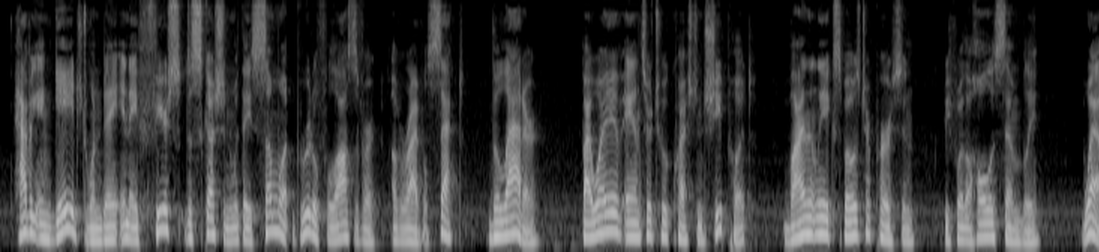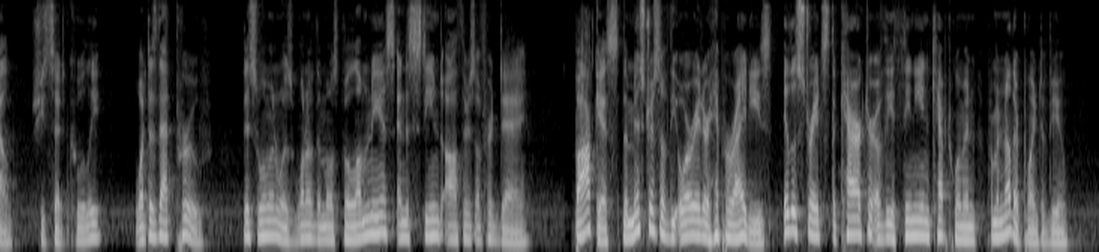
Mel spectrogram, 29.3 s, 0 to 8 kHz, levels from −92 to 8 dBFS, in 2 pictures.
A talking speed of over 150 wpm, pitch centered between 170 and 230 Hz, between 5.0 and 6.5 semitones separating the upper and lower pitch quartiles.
No: average, 160 wpm; low, 120 Hz; average, 5.3 semitones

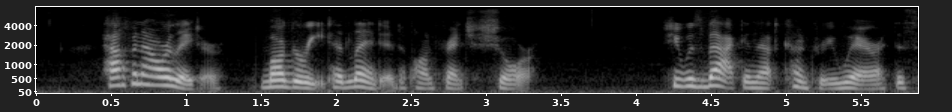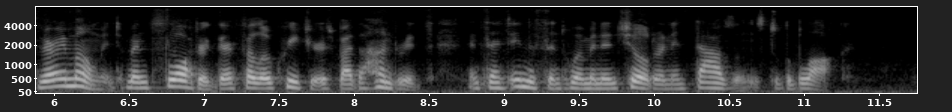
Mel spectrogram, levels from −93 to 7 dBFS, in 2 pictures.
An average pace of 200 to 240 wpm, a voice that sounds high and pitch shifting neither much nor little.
Yes: fast, 205 wpm; high, 195 Hz; average, 5.0 semitones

